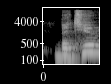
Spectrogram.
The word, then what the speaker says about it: Bitumio: the first time um we thought we were clever coming up with Batum right because batumin is the black ingredient that goes into asphalt right and then IO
